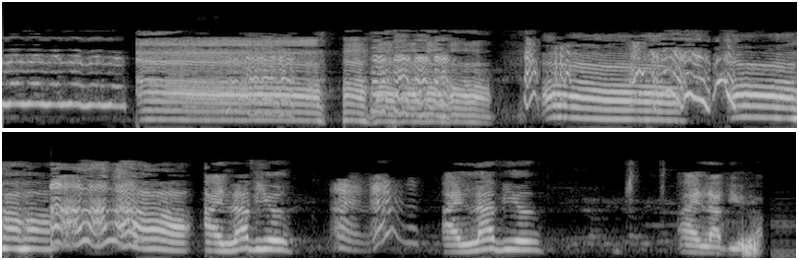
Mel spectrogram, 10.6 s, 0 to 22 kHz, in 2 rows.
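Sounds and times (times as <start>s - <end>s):
cockatoo calling harshly: 0.0s - 6.4s, 7.5s - 8.2s
speech: 6.8s - 7.3s, 8.3s - 10.4s.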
